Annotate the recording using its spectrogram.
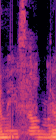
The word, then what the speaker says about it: Margiela: Is it Margiela? Is that how you say it? – Oh, yeah. – Maison Margiela. – Yeah, Margiela.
